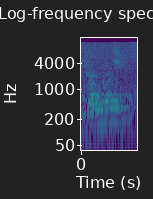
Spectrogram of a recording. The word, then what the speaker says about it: Jungers: whom I mentioned before who sometimes pronounces his name Jers and sometimes jungers um and he is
